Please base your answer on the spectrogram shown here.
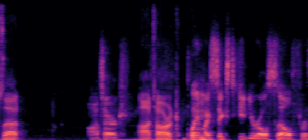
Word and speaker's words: Autarch: Is that how you would pronounce that? Autarch.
